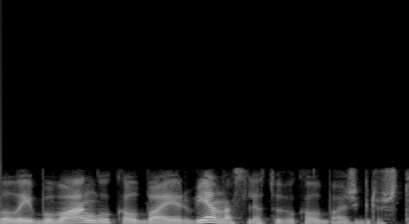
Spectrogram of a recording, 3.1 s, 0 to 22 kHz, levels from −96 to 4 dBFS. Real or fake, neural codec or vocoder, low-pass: real; none; 5.4 kHz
